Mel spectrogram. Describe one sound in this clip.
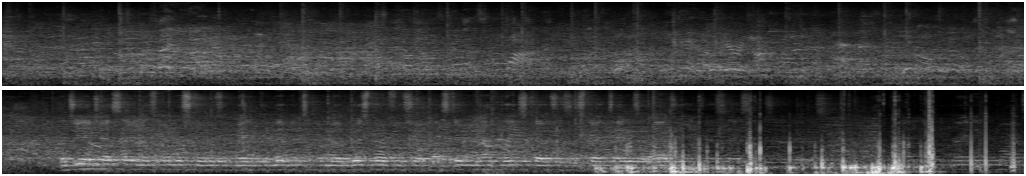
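Basketballs bounce on a wooden court.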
